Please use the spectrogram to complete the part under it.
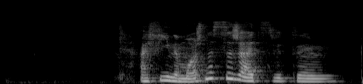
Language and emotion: Russian, neutral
